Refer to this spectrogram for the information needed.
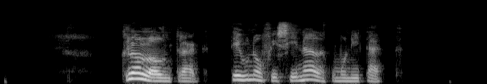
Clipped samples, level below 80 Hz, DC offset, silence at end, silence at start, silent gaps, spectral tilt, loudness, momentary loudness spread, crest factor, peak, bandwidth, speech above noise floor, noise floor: under 0.1%; -62 dBFS; under 0.1%; 1.05 s; 1.25 s; 2.10-2.30 s; -6 dB/octave; -19 LUFS; 14 LU; 18 dB; -2 dBFS; 7.6 kHz; 36 dB; -54 dBFS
